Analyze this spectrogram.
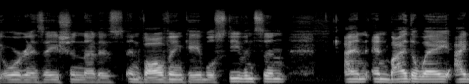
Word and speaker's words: Steveson: things I've heard people I've heard people pronounce it Steveson, so I don't know if that if that is better for you or if that's more correct. But yeah, Steveson is how I've heard it pronounced and how I pronounce it.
